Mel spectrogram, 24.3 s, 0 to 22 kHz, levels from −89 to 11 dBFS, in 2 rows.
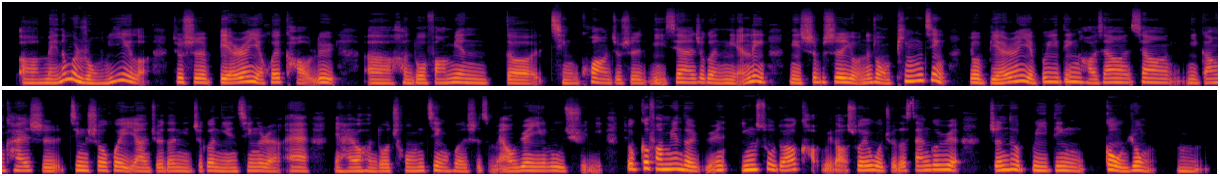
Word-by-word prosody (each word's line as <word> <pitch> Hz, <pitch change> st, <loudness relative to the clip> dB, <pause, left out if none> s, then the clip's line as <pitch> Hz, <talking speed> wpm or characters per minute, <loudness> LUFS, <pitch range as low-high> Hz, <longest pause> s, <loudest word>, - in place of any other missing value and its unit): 呃， 170 Hz, 0 st, -3 dB
没 170 Hz, 0 st, -2 dB
那 225 Hz, -, +1 dB
么 330 Hz, -6 st, +5 dB
容 165 Hz, -4 st, +1 dB
易 265 Hz, +3 st, +2 dB
了。 200 Hz, -, -3 dB, 0.2 s
就 205 Hz, -, +1 dB
是 190 Hz, -1 st, 0 dB
别 180 Hz, -1 st, +4 dB
人 215 Hz, +5 st, +4 dB
也 185 Hz, -, +1 dB
会 200 Hz, +4 st, 0 dB
考 -, -, -6 dB
虑， 190 Hz, -3 st, 0 dB, 0.2 s
呃 165 Hz, -1 st, -3 dB
很 165 Hz, +3 st, -6 dB
多 170 Hz, +1 st, 0 dB
方 175 Hz, +1 st, -4 dB
面 180 Hz, -4 st, -1 dB, 0.2 s
的 155 Hz, -3 st, 0 dB
情 160 Hz, -5 st, -5 dB
况， 175 Hz, 0 st, -1 dB
就 165 Hz, 0 st, -6 dB
是 165 Hz, 0 st, -5 dB
你 -, -, -5 dB
现 200 Hz, -, -1 dB
在 190 Hz, -1 st, -1 dB
这 190 Hz, 0 st, -2 dB
个 185 Hz, -2 st, 0 dB
年 165 Hz, +4 st, -2 dB
龄， 235 Hz, -4 st, +3 dB, 0.2 s
你 175 Hz, -3 st, -1 dB
是 170 Hz, +6 st, -2 dB
不 205 Hz, -, -3 dB
是 205 Hz, 0 st, +4 dB
有 180 Hz, -4 st, +1 dB
那 180 Hz, +3 st, -1 dB
种 185 Hz, -5 st, 0 dB
拼 250 Hz, +2 st, +3 dB
劲。 280 Hz, -7 st, 0 dB, 0.2 s
有 190 Hz, 0 st, +3 dB
别 170 Hz, 0 st, 0 dB
人 240 Hz, +5 st, +3 dB
也 200 Hz, -, +4 dB
不 190 Hz, +5 st, -3 dB
一 215 Hz, -1 st, +1 dB
定 220 Hz, 0 st, 0 dB
好 170 Hz, -4 st, -4 dB
像， 195 Hz, +1 st, -1 dB
像， 195 Hz, -2 st, -2 dB
你 175 Hz, -2 st, -5 dB
刚 180 Hz, +2 st, -3 dB
开 190 Hz, 0 st, -3 dB
始 175 Hz, 0 st, -4 dB
进 200 Hz, -2 st, +1 dB
社 195 Hz, 0 st, 0 dB
会 185 Hz, -2 st, +1 dB
一 -, -, -3 dB
样， 160 Hz, -1 st, -2 dB
觉 165 Hz, +1 st, -4 dB
得 170 Hz, +1 st, -2 dB
你 165 Hz, -2 st, -4 dB
这 175 Hz, -, -8 dB
个 185 Hz, +1 st, +1 dB
年 165 Hz, -1 st, -3 dB
轻 180 Hz, +2 st, -3 dB
人， 160 Hz, -2 st, -1 dB
诶， 170 Hz, -1 st, -4 dB, 0.2 s
你 -, -, -5 dB
还 160 Hz, 0 st, -4 dB
有 170 Hz, -, +2 dB
很 165 Hz, -2 st, -4 dB
多 165 Hz, +1 st, -1 dB
冲 170 Hz, +2 st, -4 dB
劲 175 Hz, -1 st, -1 dB
或 170 Hz, -1 st, -3 dB
者 160 Hz, -, -3 dB
是 155 Hz, -, -10 dB
怎 -, -, -13 dB
么 -, -, -8 dB
样， -, -, 0 dB
我 165 Hz, -, -2 dB
愿 185 Hz, 0 st, +3 dB
意 180 Hz, -, 0 dB
录 180 Hz, -1 st, 0 dB
取 165 Hz, -, -9 dB
你。 -, -, -11 dB, 0.2 s
就 -, -, +4 dB
各 290 Hz, +5 st, +6 dB
方 250 Hz, -4 st, +6 dB
面 245 Hz, +1 st, +7 dB
的 205 Hz, -5 st, +6 dB
原 210 Hz, +1 st, 0 dB
因 215 Hz, +3 st, +7 dB
素 230 Hz, 0 st, +1 dB
都 200 Hz, -, +1 dB
要 215 Hz, -, +3 dB
考 240 Hz, -, -7 dB
虑 -, -, -4 dB
到， -, -, -1 dB
所 205 Hz, -, +1 dB
以 -, -, +5 dB
我 205 Hz, -3 st, +4 dB
觉 180 Hz, -, -6 dB
得 -, -, 0 dB
3 200 Hz, +2 st, -1 dB
个 225 Hz, +1 st, +3 dB
月， 220 Hz, -3 st, +4 dB, 0.3 s
真 205 Hz, +3 st, +3 dB
的 235 Hz, -, +5 dB
不 215 Hz, -1 st, -2 dB
一 185 Hz, -, +2 dB
定， 195 Hz, 0 st, -1 dB, 0.2 s
够 200 Hz, -8 st, +6 dB
用， 195 Hz, 0 st, +2 dB, 0.2 s
嗯。 165 Hz, +5 st, -5 dB
185 Hz, 285 characters per minute, -21 LUFS, 170-205 Hz, 0.3 s, 面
